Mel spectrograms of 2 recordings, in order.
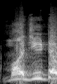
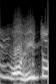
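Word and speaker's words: Mojito: मोजिटो पिएगा मोजिटो। ओ जंगली बिल्ले मोहितो होता है वो मोहितो।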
